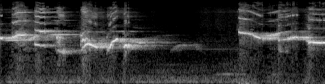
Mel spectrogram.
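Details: Orange-headed thrush delivering loud whistled song phrases with bright warbles, a short low whistle during a brief lull, then another clear sweeping phrase.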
